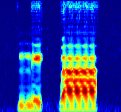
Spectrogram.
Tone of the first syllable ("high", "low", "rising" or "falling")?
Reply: low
